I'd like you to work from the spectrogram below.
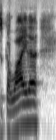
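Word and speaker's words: Galajda: who brings back sophomore goalie Matthew Galita, who, apologies, we had to spend most of last season figuring out how to pronounce his name, but it is Galita, and he is maybe the best goalie in the East, maybe the best goalie in the country.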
